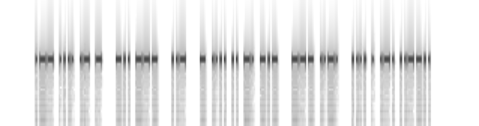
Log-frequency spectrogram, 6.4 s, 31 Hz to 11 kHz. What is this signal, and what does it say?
Morse code, heard as a keyed tone, about 41 wpm, 700 Hz. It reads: WHAT DO U THINK OF HER?
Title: Sentences from Top 200 Words and Abbreviations 45wpm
